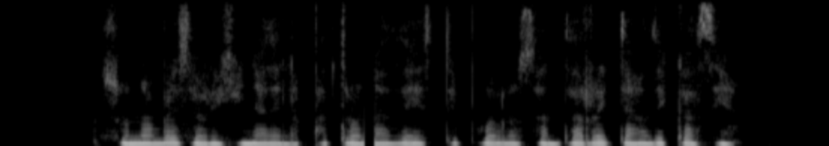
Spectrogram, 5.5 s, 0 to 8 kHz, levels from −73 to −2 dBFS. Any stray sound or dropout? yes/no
yes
